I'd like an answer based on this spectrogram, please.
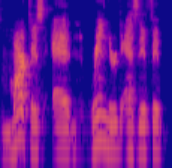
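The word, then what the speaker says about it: Marquess: portion is of his name is pronounced Marcus and rendered as if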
